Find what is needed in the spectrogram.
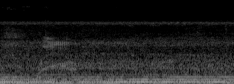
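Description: Steady low mechanical hum, with a faint voice about half a second in.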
